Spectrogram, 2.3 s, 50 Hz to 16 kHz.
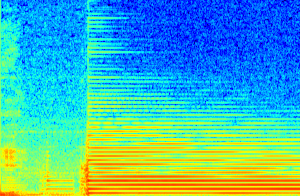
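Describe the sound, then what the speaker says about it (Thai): A voice briefly trails off, then a single electric guitar note, the open high E string in standard tuning, is struck and rings out steadily, sustained and slightly distorted, with bright overtones. "สาย 1 เสียง E"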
